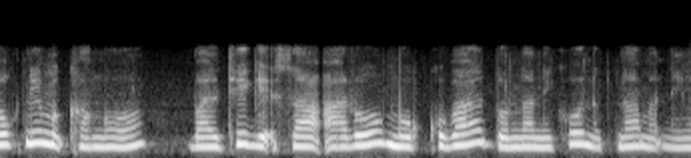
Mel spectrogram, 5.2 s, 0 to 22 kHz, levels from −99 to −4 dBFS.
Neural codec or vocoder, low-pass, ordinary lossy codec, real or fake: vocoder, 44.1 kHz, 128 mel bands, Pupu-Vocoder; 7.2 kHz; Opus, 24 kbps; fake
